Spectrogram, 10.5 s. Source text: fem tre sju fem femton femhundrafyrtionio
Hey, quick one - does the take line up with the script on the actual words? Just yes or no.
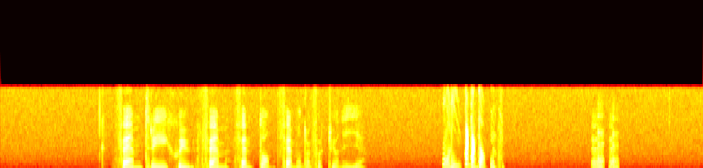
yes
